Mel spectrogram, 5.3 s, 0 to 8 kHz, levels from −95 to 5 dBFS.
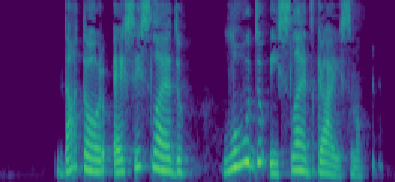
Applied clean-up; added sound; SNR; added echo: none; none; none; none.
